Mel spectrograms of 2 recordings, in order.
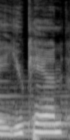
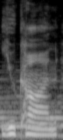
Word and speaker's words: Yukon: Also, in this video, you'll hear me say Ukan. I know it's pronounced Yukon, but I don't know.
